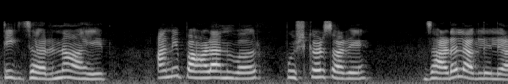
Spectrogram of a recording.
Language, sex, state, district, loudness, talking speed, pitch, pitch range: Marathi, female, Maharashtra, Gondia, -17 LUFS, 115 wpm, 285 Hz, 270-310 Hz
